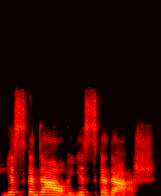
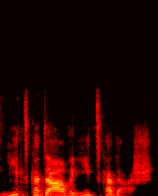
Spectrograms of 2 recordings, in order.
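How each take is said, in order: First: The letter is pronounced with an s sound. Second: The letter is pronounced with a t sound. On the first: "they will pronounce this one without the dot as a s" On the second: This follows modern Hebrew pronunciation. "even though it's"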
